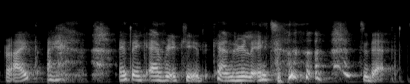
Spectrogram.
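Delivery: real laugh while talking; amused chuckling. Real, not acted. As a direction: break into a chuckle mid-sentence. Chuckles at the diary quote.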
